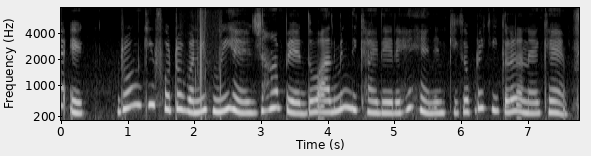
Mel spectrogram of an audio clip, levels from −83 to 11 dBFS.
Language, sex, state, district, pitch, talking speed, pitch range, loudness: Hindi, female, Jharkhand, Garhwa, 315 Hz, 160 wpm, 285-380 Hz, -16 LUFS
